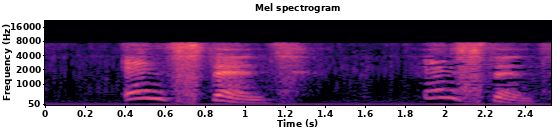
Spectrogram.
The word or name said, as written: instant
